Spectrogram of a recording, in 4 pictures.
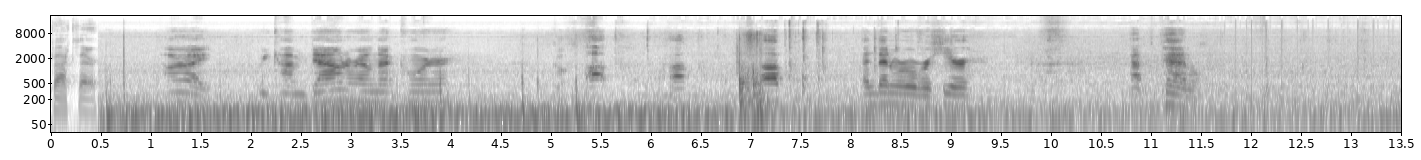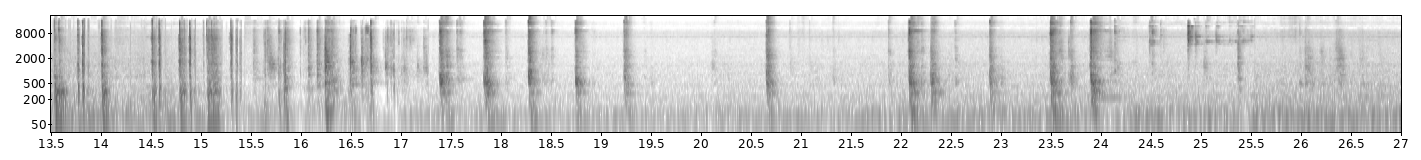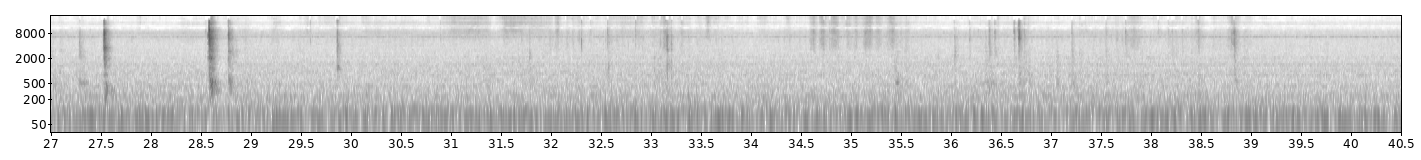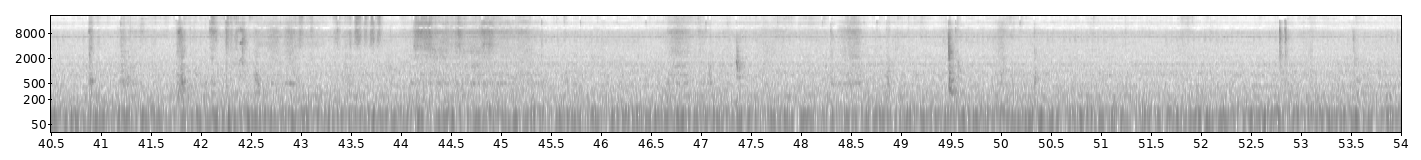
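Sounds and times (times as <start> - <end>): steady low hum: 0.0 - 54.0
clicks and knocks on cable: 11.8 - 18.5.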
